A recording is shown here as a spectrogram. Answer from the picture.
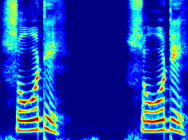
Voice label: "sote", Muscogee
